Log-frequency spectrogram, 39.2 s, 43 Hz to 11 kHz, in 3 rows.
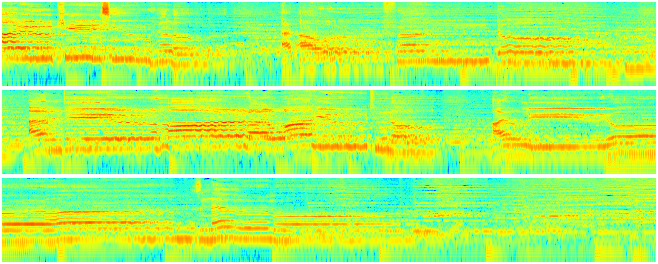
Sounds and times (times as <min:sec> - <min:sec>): Vocal music: 0:00.0 - 0:39.2.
